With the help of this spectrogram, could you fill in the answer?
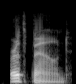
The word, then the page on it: earthbound: American English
